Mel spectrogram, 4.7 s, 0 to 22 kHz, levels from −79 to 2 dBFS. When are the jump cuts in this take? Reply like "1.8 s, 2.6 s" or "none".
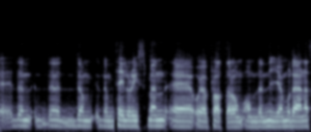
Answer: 1.7 s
